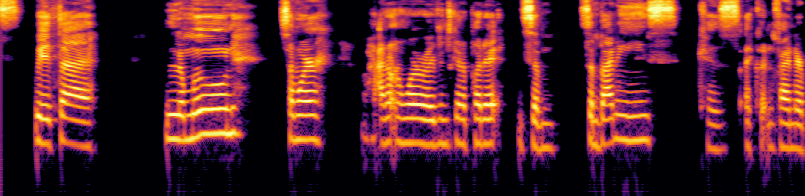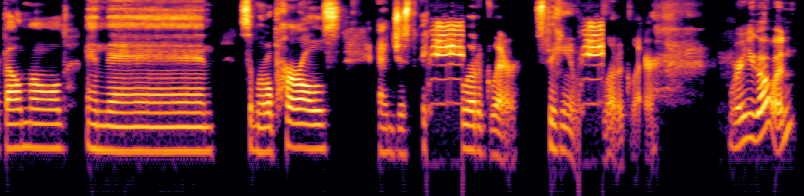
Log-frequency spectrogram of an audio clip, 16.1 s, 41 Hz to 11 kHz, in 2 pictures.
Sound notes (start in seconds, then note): 13.8 meow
